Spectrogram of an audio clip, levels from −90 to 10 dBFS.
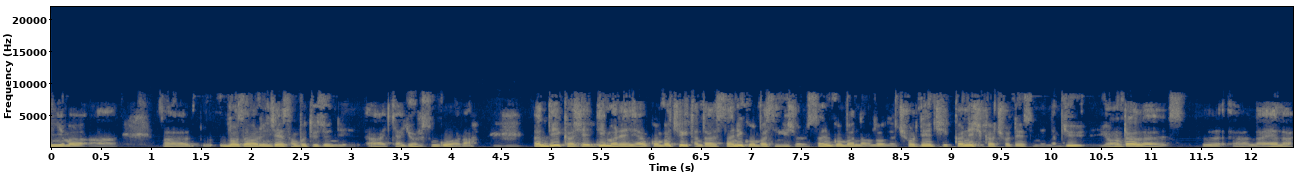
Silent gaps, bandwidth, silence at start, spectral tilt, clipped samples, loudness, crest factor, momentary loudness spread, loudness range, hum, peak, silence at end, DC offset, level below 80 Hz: none; 9 kHz; 0 s; -6.5 dB/octave; under 0.1%; -22 LUFS; 12 dB; 13 LU; 3 LU; none; -8 dBFS; 0 s; under 0.1%; -52 dBFS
